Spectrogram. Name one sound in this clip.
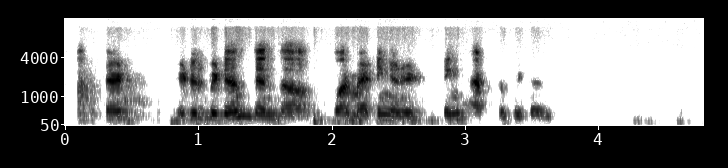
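A young man speaks clearly over an online call.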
